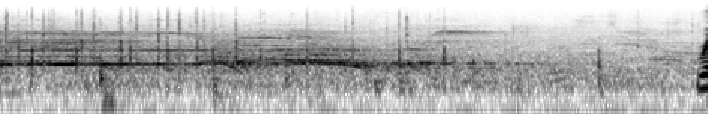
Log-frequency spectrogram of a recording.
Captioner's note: audience applauding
